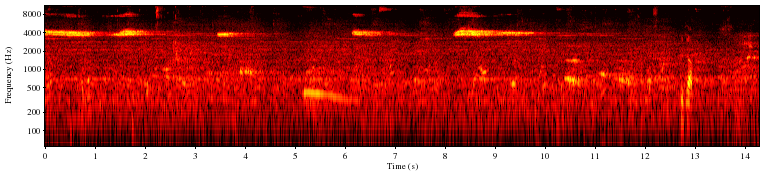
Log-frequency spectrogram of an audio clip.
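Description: Referees' whistles blowing in a large echoing gym: five steady shrill blasts, the longest and loudest about eight seconds in, over a hubbub of voices.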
